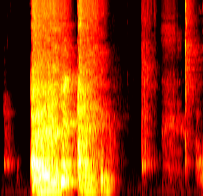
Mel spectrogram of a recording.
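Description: Two loud, raspy coughs in quick succession, harsh and throaty, followed by a few faint wheezy breaths and smaller rough sounds, from someone choking on water that went down the wrong pipe while drinking and talking.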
